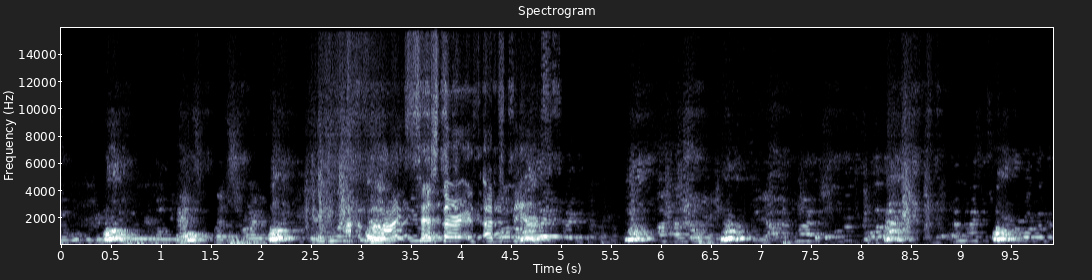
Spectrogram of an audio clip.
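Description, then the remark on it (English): A dog barks repeatedly in short, loud bursts, mixed with people talking over it, with a few whimpery yips between barks. “I thought that was a police dog, but look, there's a cage That's down here.”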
